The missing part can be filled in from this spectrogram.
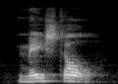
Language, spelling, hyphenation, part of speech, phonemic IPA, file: Dutch, meestal, meest‧al, adverb, /ˈmeːs.tɑl/, Nl-meestal.ogg
- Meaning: most of the time, in most cases, usually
